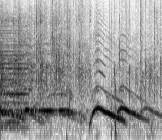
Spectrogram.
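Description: An audience claps steadily for a few seconds, the applause dense and loud throughout, with high whoops and whistle-like calls sweeping up and down over the clapping.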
